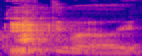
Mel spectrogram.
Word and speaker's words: Akureyri: Is that how you say it? Akureyri. – A-K-U-R-E-Y-R-E. – Akureyri. – Yeah.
